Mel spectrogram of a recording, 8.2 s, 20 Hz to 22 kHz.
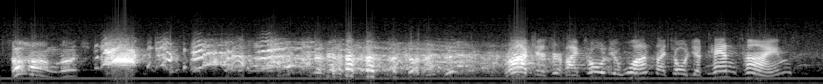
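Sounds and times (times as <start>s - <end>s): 
chicken squawking and cackling after being thrown: 0.9s - 5.7s
laughter: 0.9s - 7.1s
speech: 5.7s - 8.0s.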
